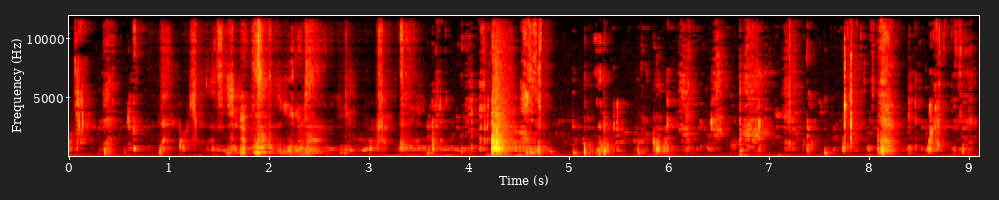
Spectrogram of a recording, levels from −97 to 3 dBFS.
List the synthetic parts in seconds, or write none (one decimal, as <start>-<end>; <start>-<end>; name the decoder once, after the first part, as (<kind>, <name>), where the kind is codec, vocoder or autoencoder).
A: 0.8-3.6 (codec, SNAC)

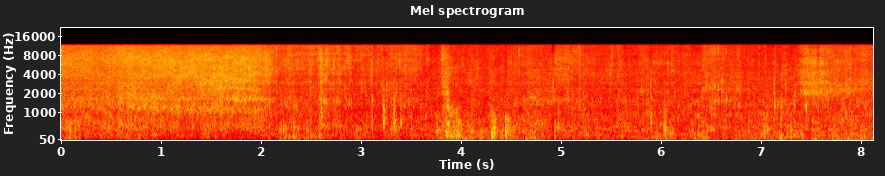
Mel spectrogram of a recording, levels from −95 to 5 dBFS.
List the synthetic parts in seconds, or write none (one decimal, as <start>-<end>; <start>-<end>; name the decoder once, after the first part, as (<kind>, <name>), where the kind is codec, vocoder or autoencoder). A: 0.0-8.1 (codec, HILCodec)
